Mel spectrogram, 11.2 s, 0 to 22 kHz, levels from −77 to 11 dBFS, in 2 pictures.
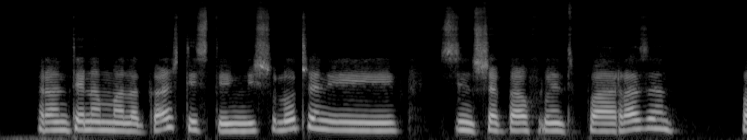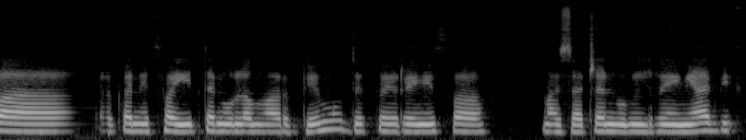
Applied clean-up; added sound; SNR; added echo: neural mask model DeepFilterNet 3.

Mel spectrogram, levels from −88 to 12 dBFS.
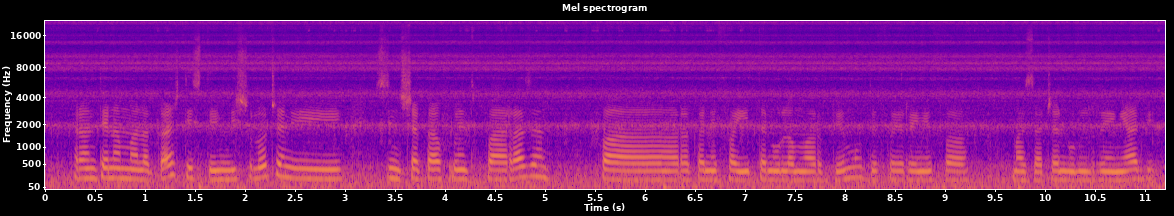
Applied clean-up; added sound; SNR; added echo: none; Fire; 7 dB; none.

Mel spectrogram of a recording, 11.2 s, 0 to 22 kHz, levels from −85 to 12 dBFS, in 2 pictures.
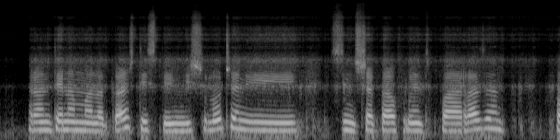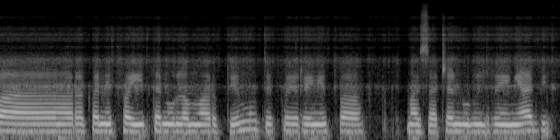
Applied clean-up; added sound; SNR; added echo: neural mask model RNNoise.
